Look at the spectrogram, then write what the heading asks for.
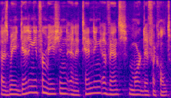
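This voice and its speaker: This man has a Canadian accent and a plain, everyday voice, pitched fairly high for a man. He talks at a moderate pace with ordinary pitch variation. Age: 20s. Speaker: mayoral candidate. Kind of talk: political speech. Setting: TV studio.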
